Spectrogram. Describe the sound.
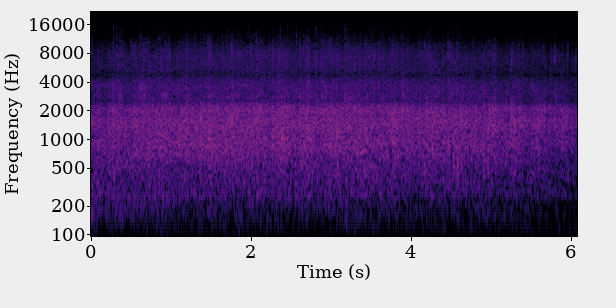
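An audience applauds during a sermon, a faint but steady wash of many hands clapping that holds evenly from start to finish.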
